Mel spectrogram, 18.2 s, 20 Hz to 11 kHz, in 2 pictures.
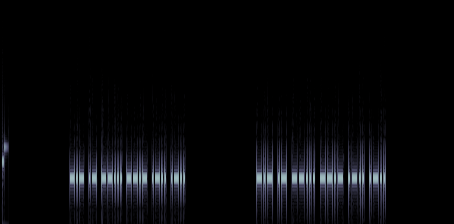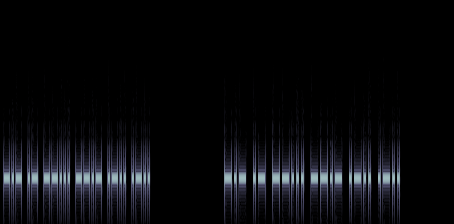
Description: Morse code, heard as a keyed tone, about 32 wpm, 700 Hz. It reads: KA7QLL KA7QLL KA7QLL KA7QLL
